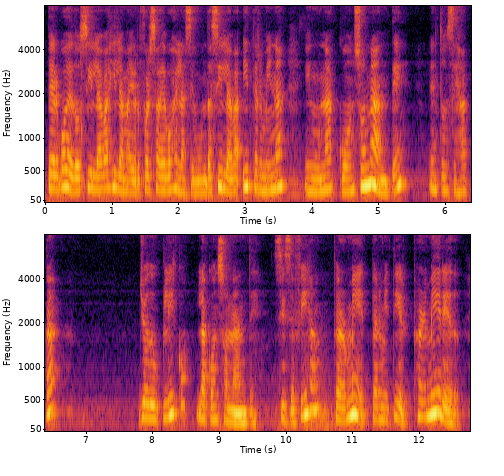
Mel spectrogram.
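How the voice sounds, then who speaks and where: A woman's voice: medium pitch, animated, a little slow, mellow, slightly rough. A woman teacher explaining grammar rules step by step, patiently repeating herself and correcting small slips as she goes. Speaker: English teacher. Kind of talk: recorded classroom lesson explanation.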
